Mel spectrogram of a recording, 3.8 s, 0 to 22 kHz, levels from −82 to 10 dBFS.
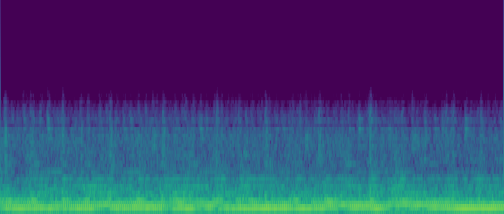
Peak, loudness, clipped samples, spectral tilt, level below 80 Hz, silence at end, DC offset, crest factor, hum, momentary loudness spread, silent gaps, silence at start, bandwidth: -4 dBFS; -16 LUFS; under 0.1%; -12.5 dB/octave; -30 dBFS; 0 s; under 0.1%; 10 dB; none; 2 LU; none; 0 s; 2.8 kHz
